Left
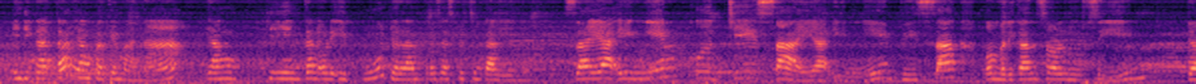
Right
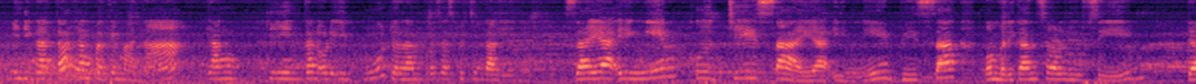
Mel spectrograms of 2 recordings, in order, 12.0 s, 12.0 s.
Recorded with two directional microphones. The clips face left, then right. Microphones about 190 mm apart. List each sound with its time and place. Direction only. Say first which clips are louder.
0.1 s a woman's voice: left 2 dB; 15° left (ahead or behind)
5.7 s a woman's voice: right 2 dB; 20° right (ahead or behind)
11.9 s music: right 1 dB; 20° right (ahead or behind)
